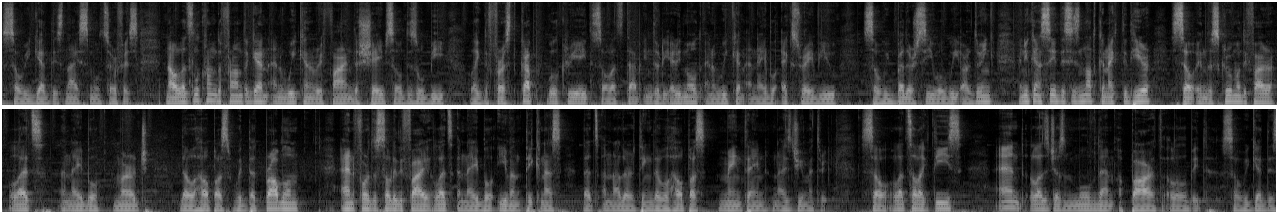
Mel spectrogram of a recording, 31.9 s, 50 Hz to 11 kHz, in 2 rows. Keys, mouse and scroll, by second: 2.2 KP_1, 3.0 scroll up 1, 3.4 shift+middle drag, 7.2 Tab, 9.8 click, 12.2-12.8 scroll up 3, 15.0 click, 16.9 click, 19.6 click, 20.3 click, 22.0 click, 24.0 click, 25.6-26.2 scroll down 3, 26.5 click, 27.4 g, 29.4 click, 29.7 click, 30.1 g.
